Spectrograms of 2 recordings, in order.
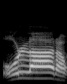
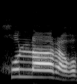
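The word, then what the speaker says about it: hola: 이렇게 인사를 하죠 스페인어로는 올라라 합니다 자 이때 발음 하실 때이 아체 부분이 묵음이 그요 홀라라 발음하지 않고 올라라 얘기하는 거죠 그래서 여러분 절대 발음하게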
